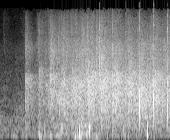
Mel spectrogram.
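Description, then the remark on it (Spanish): An audience breaks into applause, a dense wash of many hands clapping that starts abruptly and holds steady, with a few sharper individual claps standing out near the end. “Muchas gracias por ese aplauso.”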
